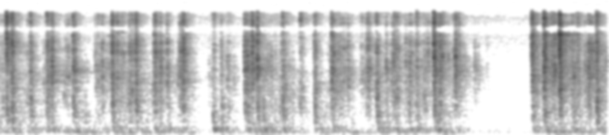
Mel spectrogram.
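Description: Fingertips with short nails type on a hollow black plastic ergonomic split keyboard resting on a plaid tablecloth. They produce a steady stream of quick, hollow plastic clicks with a low thumpy body. The typing briefly pauses near the end, then resumes.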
